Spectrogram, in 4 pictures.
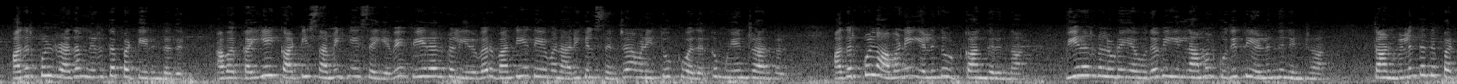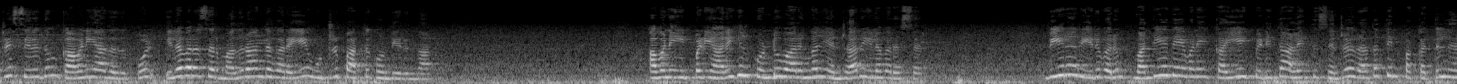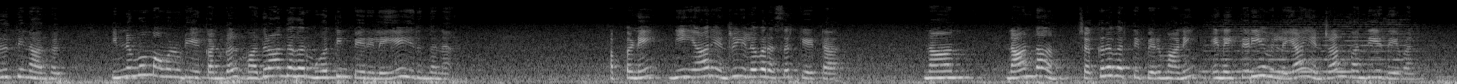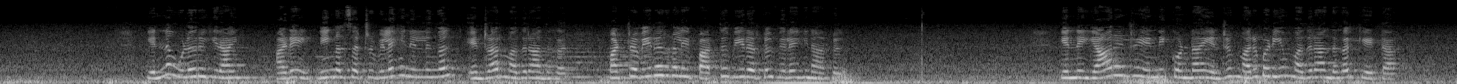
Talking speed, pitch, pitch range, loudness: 100 wpm, 320 Hz, 295-365 Hz, -19 LUFS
